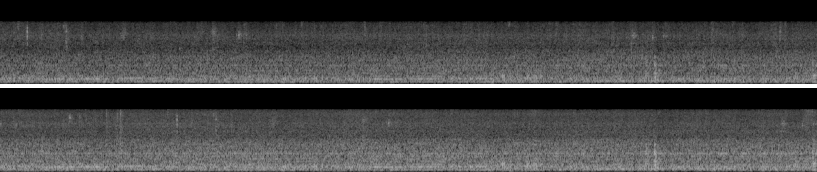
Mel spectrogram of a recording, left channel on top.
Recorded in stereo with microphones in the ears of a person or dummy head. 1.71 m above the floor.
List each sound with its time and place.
0.0 s an insect: 60° right (ahead or behind)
